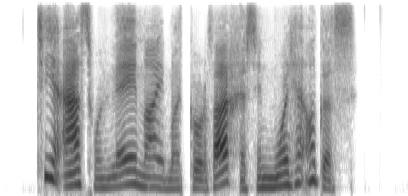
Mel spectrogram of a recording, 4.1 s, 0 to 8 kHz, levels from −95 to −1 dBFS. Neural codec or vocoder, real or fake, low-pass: codec, 16 kHz, 0.5 kbps, X-Codec, HuBERT features, trained on general audio; fake; 7.2 kHz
